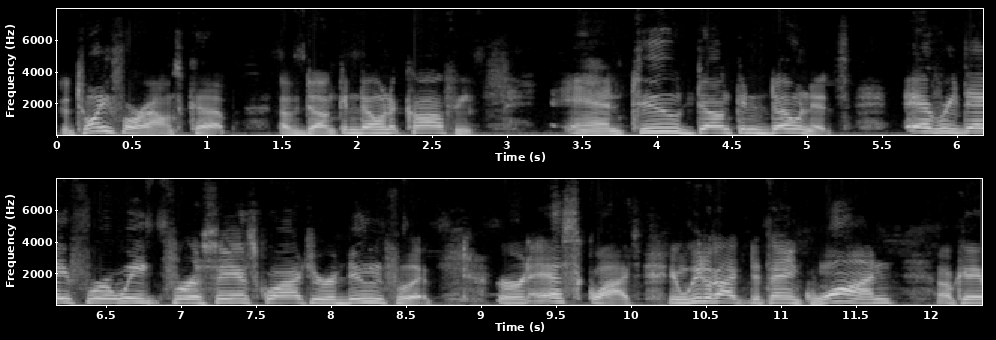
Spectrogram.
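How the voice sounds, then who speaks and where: A radio-show host, male and high-voiced, spins a rambling, folksy monologue of jokes and homespun exclamations. The recording itself is dry, though the lo-fi stream sounds muffled and dull.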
